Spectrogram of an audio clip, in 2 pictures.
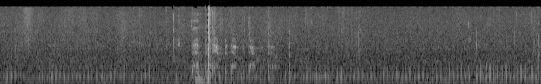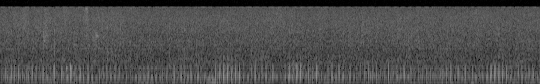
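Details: Freshly rescued kitten Monaka lies on a person's stomach purring in a continuous low, rhythmic rumble; a sharp rustling knock near the start and a quiet voice saying it hurts at the end.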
